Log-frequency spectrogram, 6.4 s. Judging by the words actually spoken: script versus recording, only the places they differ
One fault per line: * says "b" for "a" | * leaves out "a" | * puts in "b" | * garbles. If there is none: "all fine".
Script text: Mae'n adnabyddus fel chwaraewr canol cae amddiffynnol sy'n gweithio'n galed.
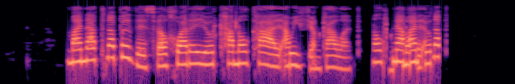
* leaves out "amddiffynnol sy'n"
* garbles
